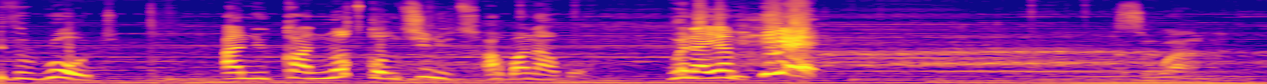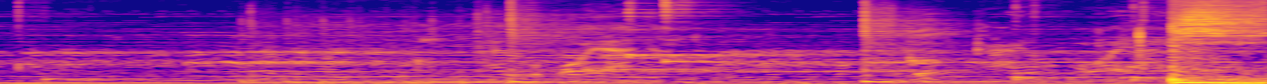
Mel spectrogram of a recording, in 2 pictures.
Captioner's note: laughter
